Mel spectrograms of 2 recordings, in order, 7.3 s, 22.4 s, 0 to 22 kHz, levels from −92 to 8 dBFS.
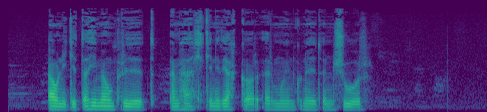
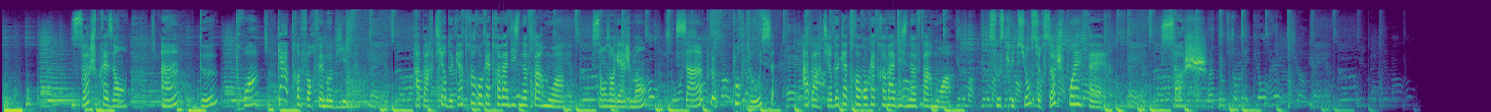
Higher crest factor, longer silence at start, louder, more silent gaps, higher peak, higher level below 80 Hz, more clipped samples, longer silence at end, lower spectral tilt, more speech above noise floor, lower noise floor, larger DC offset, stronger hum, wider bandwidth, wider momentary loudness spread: first, 24 dB vs 12 dB; first, 0.75 s vs 0.05 s; second, -30 LUFS vs -13 LUFS; neither; second, -8 dBFS vs 0 dBFS; second, -72 dBFS vs -18 dBFS; neither; about the same, 1.8 s vs 1.75 s; about the same, -5 dB/octave vs -4 dB/octave; about the same, 39 dB vs 42 dB; first, -68 dBFS vs -54 dBFS; neither; neither; about the same, 16 kHz vs 15.5 kHz; about the same, 10 LU vs 9 LU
